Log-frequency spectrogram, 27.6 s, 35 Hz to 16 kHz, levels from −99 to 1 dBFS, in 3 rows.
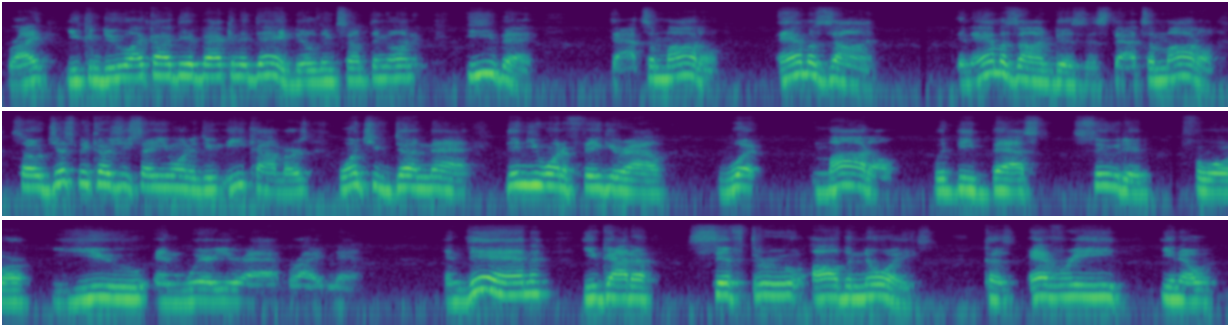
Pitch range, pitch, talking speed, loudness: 140-195 Hz, 165 Hz, 160 wpm, -31 LUFS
